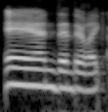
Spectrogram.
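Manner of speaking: ordinary talk, nothing marked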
